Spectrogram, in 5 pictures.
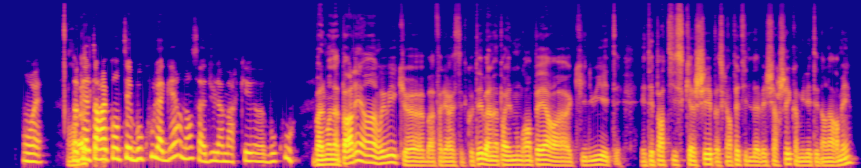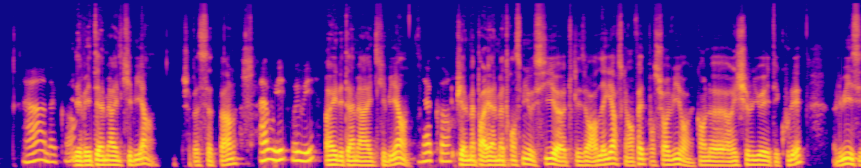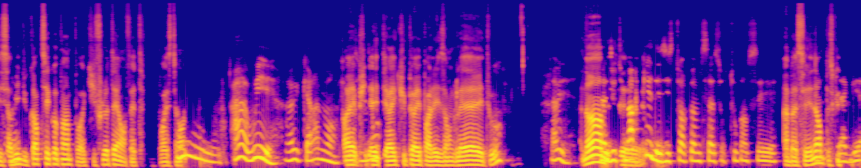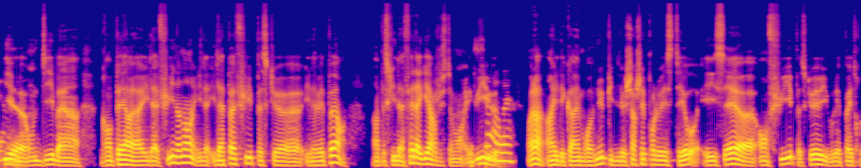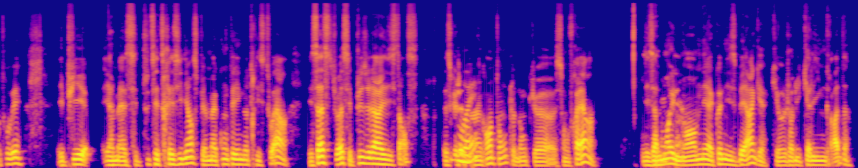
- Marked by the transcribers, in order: drawn out: "Ouh !"
- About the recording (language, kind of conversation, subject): French, podcast, Quel rôle les aînés jouent-ils dans tes traditions ?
